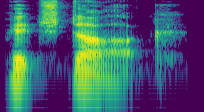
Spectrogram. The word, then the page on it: pitch-dark: British English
